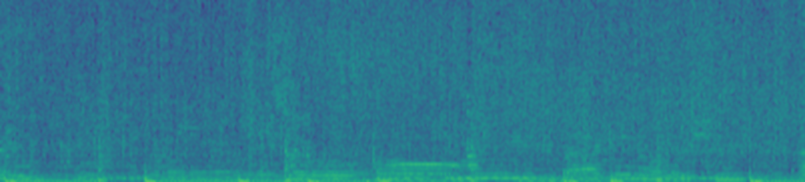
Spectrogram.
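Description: Meat sizzling on a Korean barbecue grill, a steady crackle under background music with a melody and bass line.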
